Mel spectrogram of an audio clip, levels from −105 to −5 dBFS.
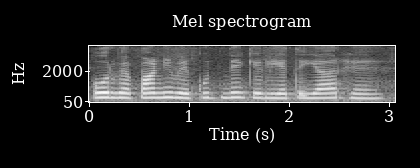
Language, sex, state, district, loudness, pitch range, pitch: Hindi, female, Haryana, Jhajjar, -18 LUFS, 240-255 Hz, 250 Hz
